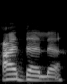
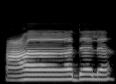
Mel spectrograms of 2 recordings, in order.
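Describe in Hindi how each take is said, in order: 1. पहला स्वर छोटा है, एक मात्रा। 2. पहला स्वर खींचकर लंबा किया जाता है। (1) "तो ये तरीका सही है।" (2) "मैं उसको क्यों खींच रही हूँ?"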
